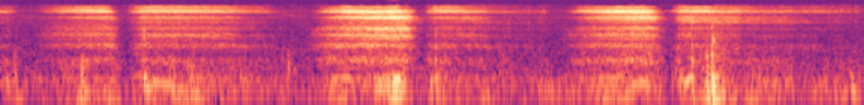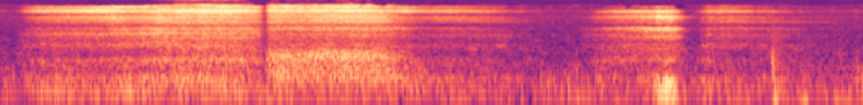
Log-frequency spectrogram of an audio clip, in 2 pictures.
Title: Dog and cat together. My dog snores!! 🐈‍⬛🐕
